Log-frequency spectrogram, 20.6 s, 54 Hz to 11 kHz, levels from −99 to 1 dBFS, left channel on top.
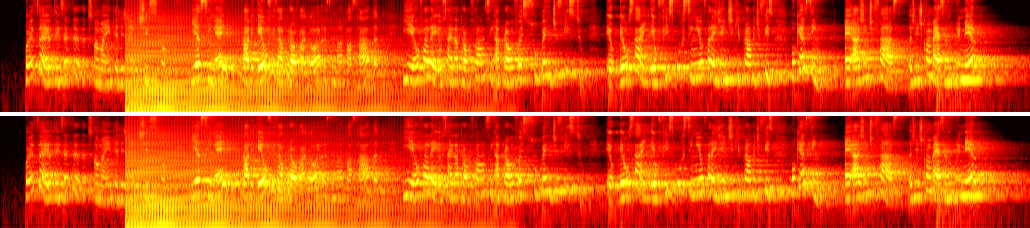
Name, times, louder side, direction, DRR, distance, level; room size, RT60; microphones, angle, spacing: voice 1, 0.5-4.6 4.9-7.6 8.1-11.7 12.1-16.5 16.9-19.5, left 1 dB, 20° left, 4 dB, 1.9 m, -26 dB
sound 1, 2.5-10.0, right 1 dB, 5° right, 0.5 m, -30 dB
26.0 x 20.0 x 8.1 m, 2.8 s
head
